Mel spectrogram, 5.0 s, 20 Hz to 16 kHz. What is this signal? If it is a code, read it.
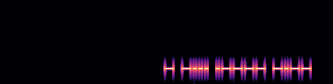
Morse code, heard as a keyed tone, about 28 wpm, 700 Hz. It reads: TB1Y
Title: DXCC-100 Call Signs - 4 Characters - Repeated 3x - 28wpm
